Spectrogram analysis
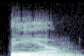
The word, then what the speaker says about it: theme: Them, theme, I, no alfabeto, I. Então, é theme, e o E não pronuncia, ó. Theme, termina no M.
